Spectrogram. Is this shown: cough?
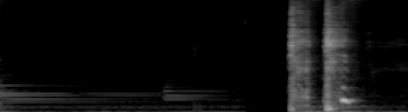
yes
